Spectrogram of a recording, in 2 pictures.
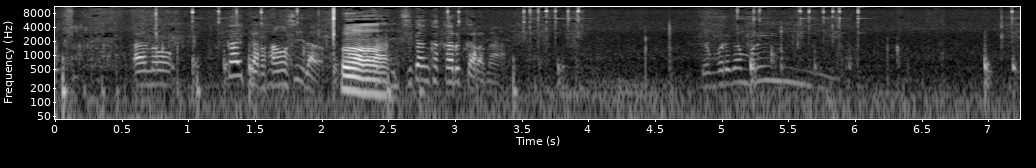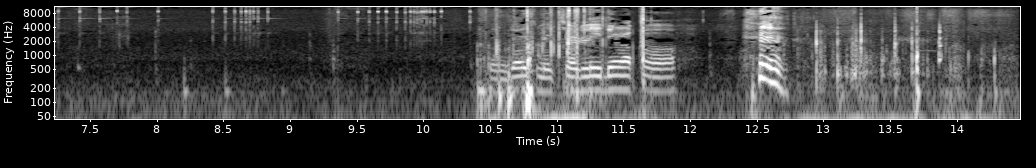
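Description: Water laps gently against a small boat.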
